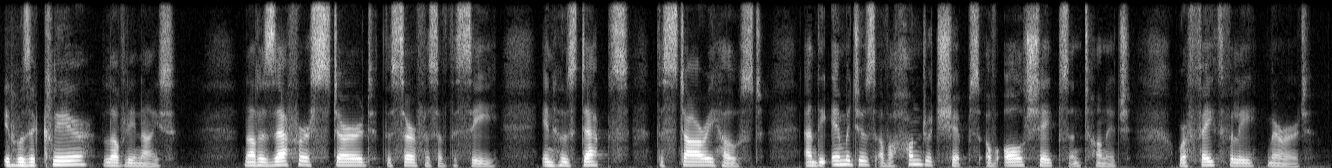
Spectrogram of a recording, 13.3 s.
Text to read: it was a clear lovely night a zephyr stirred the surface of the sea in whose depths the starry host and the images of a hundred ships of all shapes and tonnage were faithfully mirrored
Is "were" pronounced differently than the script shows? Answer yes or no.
no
